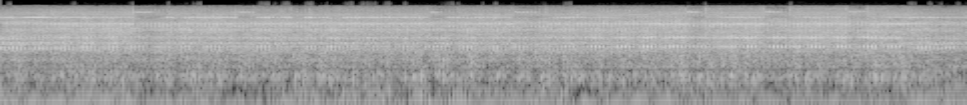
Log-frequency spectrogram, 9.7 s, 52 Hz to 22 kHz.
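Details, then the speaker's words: Failed PCV valve, part 06H 103 495 E, at idle: thin, steady high whistle from the valve's nozzle over a rough, uneven idle; covering it makes the engine nearly die. Vacuum leak through failed diaphragm. "here is the nozzle that i've mentioned and actually has a whistle"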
